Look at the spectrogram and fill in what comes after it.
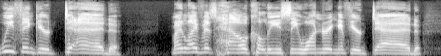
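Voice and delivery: put-on Serbian accent with broken English. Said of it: "a little bit of broken English slash Serbian accent".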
